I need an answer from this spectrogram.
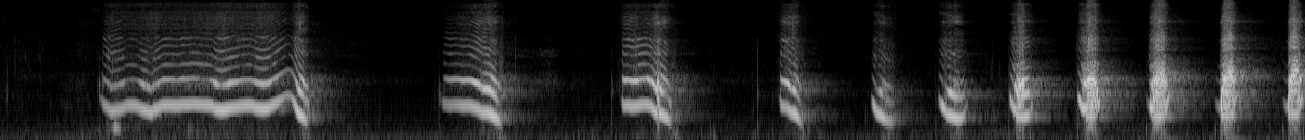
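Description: Hen turkey yelps made on a diaphragm call: one sustained, steady tone, then a series of short yelps that come faster and grow louder and harsher toward the end, with no talking.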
